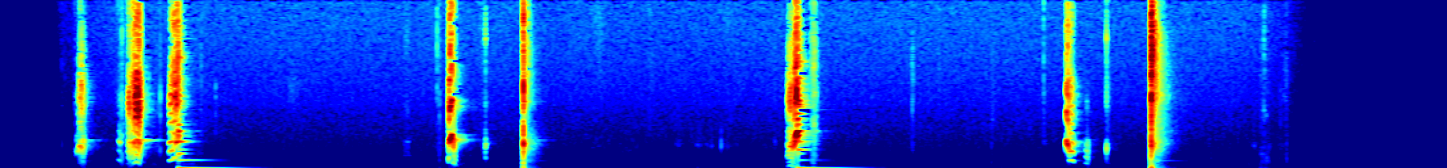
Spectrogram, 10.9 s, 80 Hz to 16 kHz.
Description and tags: Pullo, korkki auki ja kiinni / A plastic bottle cap, opening, closing, a close sound
Muovikorkki. Korkki auki ja kiinni. 2 x. Lähiääni.
Äänitetty / Rec: Analoginen nauha / Analog tape
Paikka/Place: Yle Finland / Tehostearkisto / Soundfx-archive
Aika/Date: 1980-luku / 1980s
